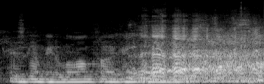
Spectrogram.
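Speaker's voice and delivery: loud laughing groan from the crew. Retold or imitated. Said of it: "the whole crew's kinda like".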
